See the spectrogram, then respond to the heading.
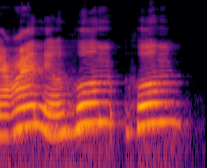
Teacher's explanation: ہے تو یہاں اظہار شفوی کا قاعدہ ہو رہا ہے، تو ہم کیا کریں گے میم کی آواز کو ظاہر کریں گے، غنہ نہیں کریں گے نہ اخفا کریں گے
